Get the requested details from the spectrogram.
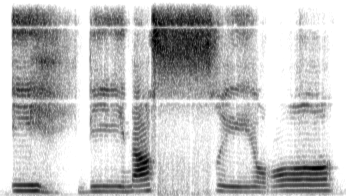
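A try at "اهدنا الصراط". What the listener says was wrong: Ya, itu itu pangkal lidah nggak naik itu ya. Karena pada ujung aja itu. Ulangin.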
